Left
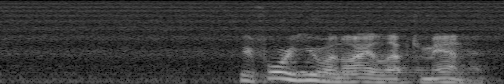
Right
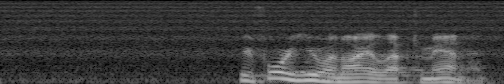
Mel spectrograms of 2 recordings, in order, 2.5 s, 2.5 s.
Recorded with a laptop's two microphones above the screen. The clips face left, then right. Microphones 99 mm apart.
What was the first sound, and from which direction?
A man speaking, 20° right (ahead or behind).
